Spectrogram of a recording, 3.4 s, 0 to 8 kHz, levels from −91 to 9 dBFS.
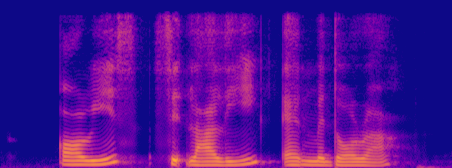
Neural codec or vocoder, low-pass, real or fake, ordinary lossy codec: codec, 24 kHz, 1.2 kbps, DualCodec; 7.2 kHz; fake; none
